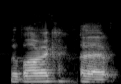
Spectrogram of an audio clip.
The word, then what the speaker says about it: Mubarak: Mubarak, Ramadan Mubarak.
